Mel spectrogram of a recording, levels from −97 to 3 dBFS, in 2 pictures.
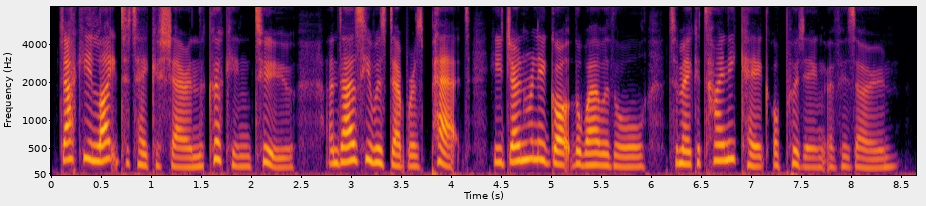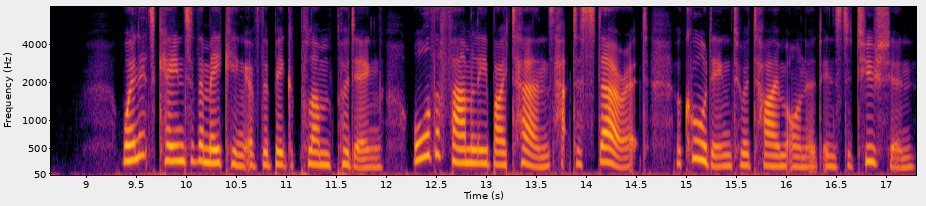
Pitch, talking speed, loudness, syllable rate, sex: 215 Hz, 200 wpm, -20 LUFS, 5.4 syllables/s, female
